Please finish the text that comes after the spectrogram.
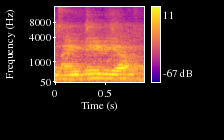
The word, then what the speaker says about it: Cnidaria: Then phylum Coelotrata, which is also called as Cnidaria. C is silent there.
